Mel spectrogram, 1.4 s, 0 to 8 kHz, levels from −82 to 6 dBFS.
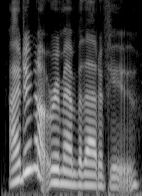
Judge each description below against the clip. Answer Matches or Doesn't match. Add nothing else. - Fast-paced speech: Matches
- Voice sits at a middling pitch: Doesn't match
